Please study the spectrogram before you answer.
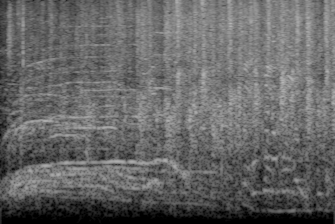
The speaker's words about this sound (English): Hear that applause. Incredibly compared to when they got one question right.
